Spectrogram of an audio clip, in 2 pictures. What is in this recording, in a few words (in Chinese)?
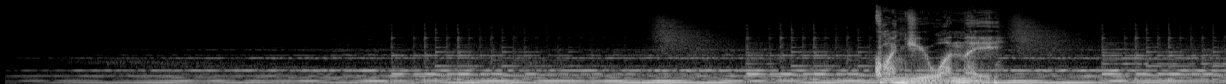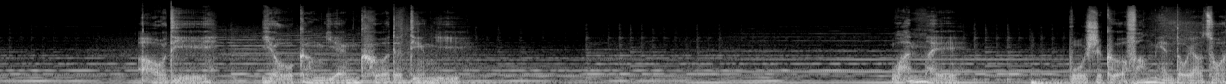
男 汽车广告, 国语男声配音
